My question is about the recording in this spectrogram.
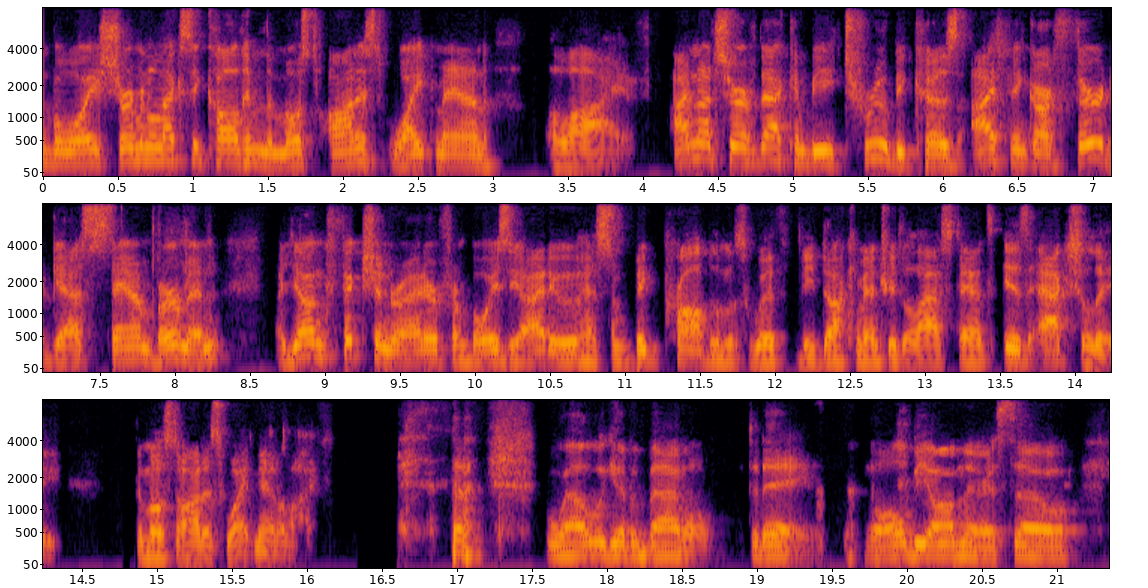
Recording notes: Via Zoom.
